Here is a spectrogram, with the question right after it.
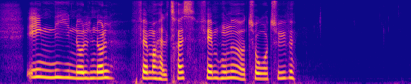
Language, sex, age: Danish, female, 55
